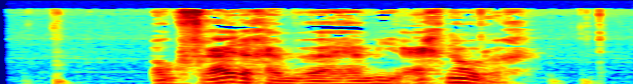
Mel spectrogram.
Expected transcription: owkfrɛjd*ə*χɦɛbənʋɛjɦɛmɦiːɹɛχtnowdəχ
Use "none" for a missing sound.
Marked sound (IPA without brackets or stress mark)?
ɑ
